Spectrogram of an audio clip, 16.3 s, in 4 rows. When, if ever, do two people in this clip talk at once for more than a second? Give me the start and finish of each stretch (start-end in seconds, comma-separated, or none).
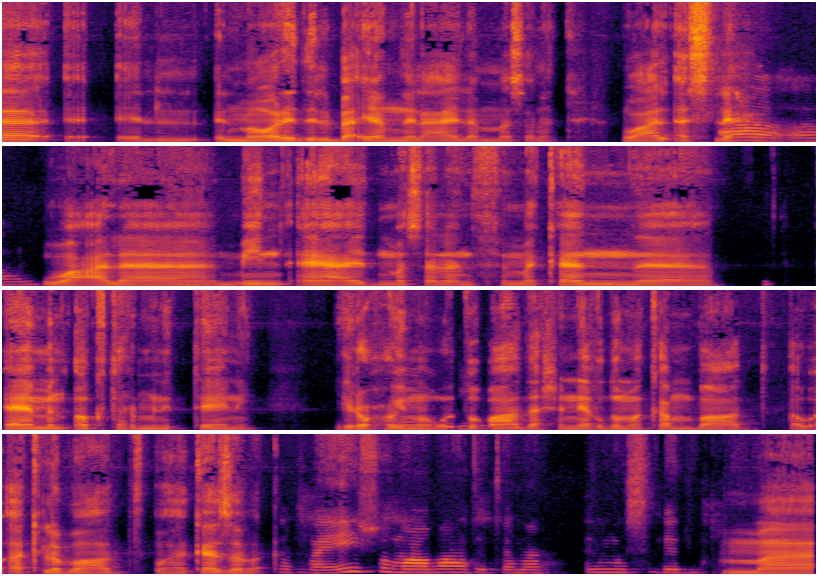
none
